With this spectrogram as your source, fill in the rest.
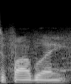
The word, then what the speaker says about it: Afable: slaughtered every which way, so it's Afable, affable with one F if you want to spell it.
